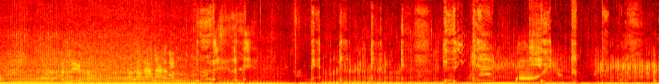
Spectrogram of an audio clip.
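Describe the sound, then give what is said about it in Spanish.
A loud, steady engine drone with a low rumbling hum, like a small propeller plane running, with clattering and scraping noises breaking through partway. “Y de ahí va a agarrar una avioneta y hasta Sinaloa.”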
